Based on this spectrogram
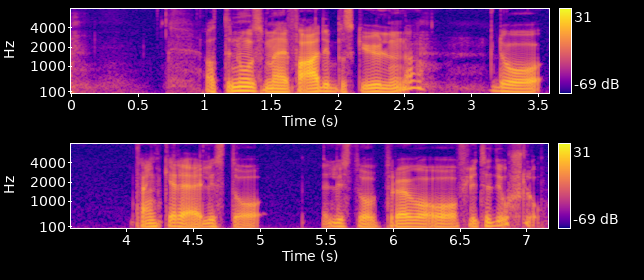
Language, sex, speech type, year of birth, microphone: Norwegian, male, spontaneous, 1986, Sennheiser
